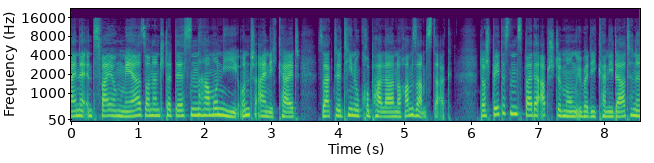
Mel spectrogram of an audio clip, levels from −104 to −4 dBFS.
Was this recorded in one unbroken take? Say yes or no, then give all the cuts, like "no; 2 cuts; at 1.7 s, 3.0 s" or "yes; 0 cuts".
yes; 0 cuts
